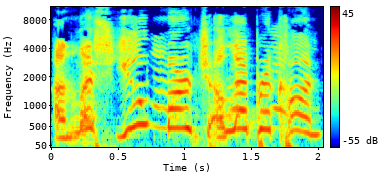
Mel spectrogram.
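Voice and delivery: very high, insistent mom voice; demanding mother. A narrator's reading. Mom challenging her son to bring a leprechaun, high and insistent. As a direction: lay down terms in a shrieky high voice, slowing at the end.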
